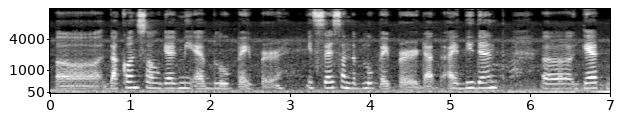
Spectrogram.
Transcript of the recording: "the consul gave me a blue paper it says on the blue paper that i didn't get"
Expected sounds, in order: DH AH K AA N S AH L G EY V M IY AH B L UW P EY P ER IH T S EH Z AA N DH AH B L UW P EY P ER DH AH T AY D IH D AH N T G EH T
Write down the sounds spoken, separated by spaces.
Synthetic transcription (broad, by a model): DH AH K AA N S AH L G EY V M IY AH B L UW P EY P ER IH T S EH S AA N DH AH B L UW P EY P ER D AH T AY D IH D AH N T G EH T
